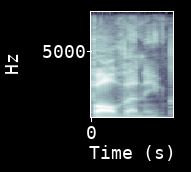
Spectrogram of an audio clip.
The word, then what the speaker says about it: Balvenie: Okay, it is pronounced Balvenie, by the way.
